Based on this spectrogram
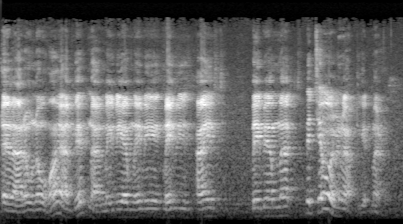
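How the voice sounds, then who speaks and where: Fairly high male speech at a moderate tempo, its pitch varying in an ordinary way, against noticeable background noise. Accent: American. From Mississippi, Southern US. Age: 80s+. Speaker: farmer, war veteran. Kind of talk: interview answer. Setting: at home.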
